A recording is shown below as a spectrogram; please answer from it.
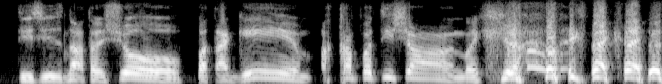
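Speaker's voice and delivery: slow, poor attempt at a put-on French accent. Playing Phantom X in the game, in a bad French accent. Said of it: "I can't do a French accent, but like I do".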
